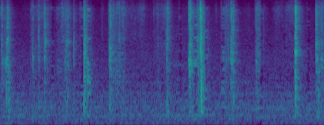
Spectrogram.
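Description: Tarot cards riffled and drawn from the deck in a run of quick papery flutters and flicks, several bursts over a few seconds, close and fairly quiet with no voices.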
